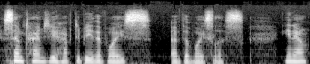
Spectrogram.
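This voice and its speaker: A woman co-hosting a podcast, calm and supportive as she wraps up. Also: mid-range voice, moderate pace, no room sound. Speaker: podcast co-host. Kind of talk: casual podcast chat.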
